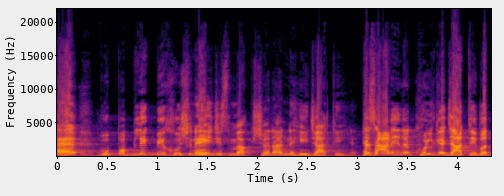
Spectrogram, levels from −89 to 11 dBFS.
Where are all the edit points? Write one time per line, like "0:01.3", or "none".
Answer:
0:03.0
